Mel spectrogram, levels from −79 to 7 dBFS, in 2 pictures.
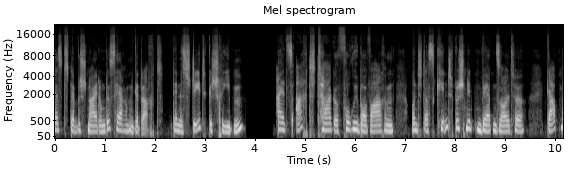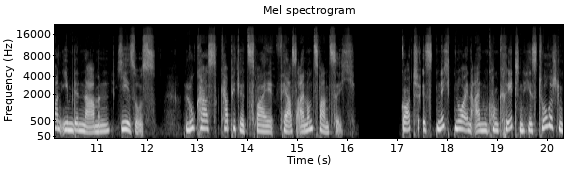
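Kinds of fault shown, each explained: gain pumping: The swing is roughly 10 dB. Loud and soft parts sit close together, so the speech sounds squashed. Likely cause: gain set too high, pulled down by a fast limiter.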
